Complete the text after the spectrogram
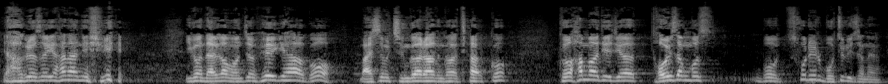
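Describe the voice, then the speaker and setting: A middle-aged man preaching a sermon from the pulpit of a church, telling stories about himself in a lively way. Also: fairly high pitch, a little fast, a little hiss or hum. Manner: lively storytelling, admits his own faults. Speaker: pastor. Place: church sanctuary.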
